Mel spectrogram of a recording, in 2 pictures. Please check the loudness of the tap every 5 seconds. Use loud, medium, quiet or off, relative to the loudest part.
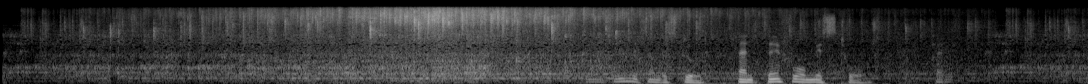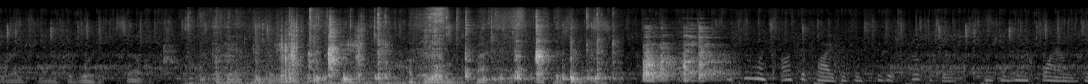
loud, medium, quiet, quiet, quiet.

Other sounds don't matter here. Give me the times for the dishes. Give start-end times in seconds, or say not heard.
12.5-18.2.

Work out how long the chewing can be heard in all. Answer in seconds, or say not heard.
3 s.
